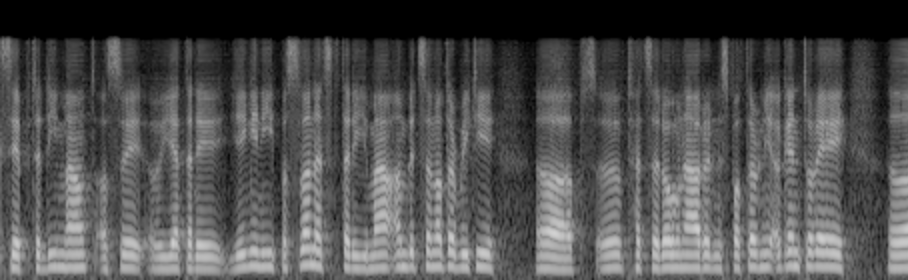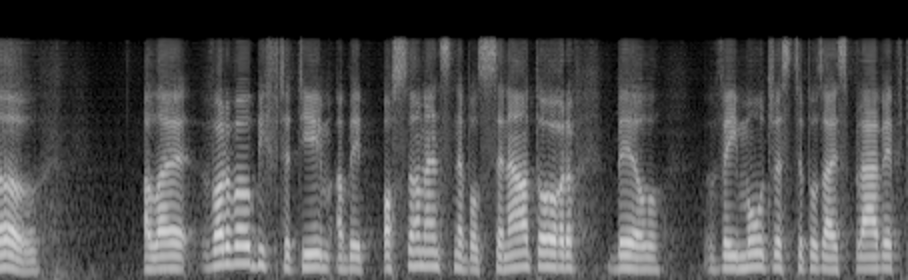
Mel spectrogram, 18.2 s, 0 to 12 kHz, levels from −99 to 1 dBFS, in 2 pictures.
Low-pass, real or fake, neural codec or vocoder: 7.2 kHz; fake; codec, 16 kHz, 0.2 kbps, FocalCodec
